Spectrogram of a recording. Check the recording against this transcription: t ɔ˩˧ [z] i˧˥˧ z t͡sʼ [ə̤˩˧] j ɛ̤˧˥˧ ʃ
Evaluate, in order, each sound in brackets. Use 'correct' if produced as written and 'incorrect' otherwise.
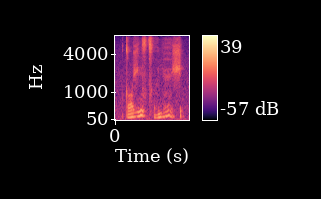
incorrect, correct

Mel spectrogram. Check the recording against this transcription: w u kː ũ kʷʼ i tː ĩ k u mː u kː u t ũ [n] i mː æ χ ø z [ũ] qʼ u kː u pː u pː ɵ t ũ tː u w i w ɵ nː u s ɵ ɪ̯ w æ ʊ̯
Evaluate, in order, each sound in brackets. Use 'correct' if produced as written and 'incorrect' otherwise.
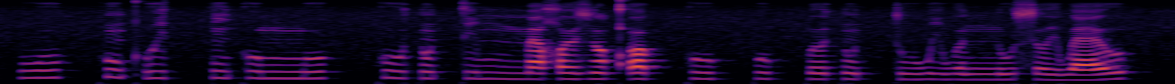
incorrect, correct

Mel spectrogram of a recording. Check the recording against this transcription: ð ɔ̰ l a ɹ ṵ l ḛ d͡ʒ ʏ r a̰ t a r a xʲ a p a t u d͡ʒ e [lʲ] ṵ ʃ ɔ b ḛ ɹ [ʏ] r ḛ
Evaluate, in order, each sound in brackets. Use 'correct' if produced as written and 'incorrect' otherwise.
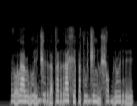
correct, correct

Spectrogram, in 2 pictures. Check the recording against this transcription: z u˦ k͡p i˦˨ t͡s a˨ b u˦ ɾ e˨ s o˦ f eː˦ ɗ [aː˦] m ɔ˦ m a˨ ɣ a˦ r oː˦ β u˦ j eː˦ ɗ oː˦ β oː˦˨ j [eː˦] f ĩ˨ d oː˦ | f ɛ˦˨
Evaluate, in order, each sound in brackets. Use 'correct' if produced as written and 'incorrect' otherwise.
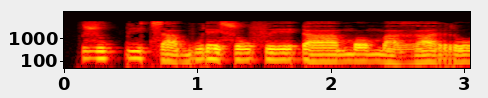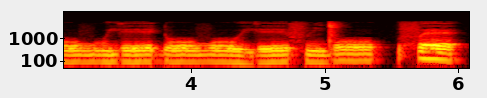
correct, correct

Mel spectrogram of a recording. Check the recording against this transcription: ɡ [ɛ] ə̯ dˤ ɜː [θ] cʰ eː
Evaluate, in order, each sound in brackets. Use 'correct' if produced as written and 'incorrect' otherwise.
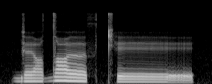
correct, correct

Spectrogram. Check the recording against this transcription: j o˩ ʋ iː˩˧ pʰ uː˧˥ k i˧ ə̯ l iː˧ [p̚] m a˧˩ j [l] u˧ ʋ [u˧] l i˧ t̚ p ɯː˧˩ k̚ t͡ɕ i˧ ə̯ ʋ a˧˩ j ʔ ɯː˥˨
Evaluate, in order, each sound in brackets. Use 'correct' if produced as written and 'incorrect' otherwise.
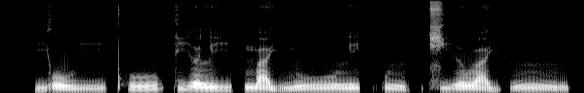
correct, incorrect, correct

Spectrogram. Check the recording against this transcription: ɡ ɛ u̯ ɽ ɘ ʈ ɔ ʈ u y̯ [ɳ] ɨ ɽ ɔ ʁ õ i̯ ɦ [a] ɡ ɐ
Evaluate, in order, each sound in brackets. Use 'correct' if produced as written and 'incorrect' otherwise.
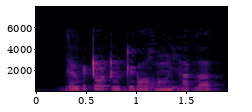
incorrect, correct

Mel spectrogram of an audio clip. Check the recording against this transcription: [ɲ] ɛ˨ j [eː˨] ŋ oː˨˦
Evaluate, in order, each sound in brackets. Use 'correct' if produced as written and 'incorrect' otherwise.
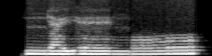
correct, correct

